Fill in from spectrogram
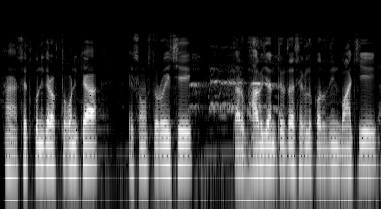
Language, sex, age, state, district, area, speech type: Bengali, male, 45-60, West Bengal, Uttar Dinajpur, urban, spontaneous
